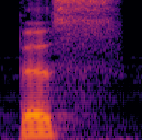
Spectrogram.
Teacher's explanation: سین کو باریک اور باریک سیٹی سے ادا کریں گے سین کو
